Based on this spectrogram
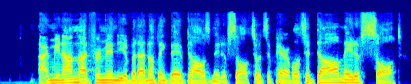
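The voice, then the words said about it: Philadelphia accent. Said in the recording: “that's my Philly accent”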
